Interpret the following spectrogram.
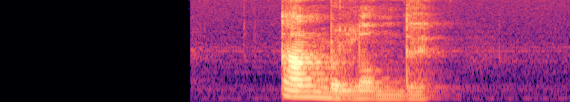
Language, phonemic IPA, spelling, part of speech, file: Dutch, /ˈambəˌlandə/, aanbelandde, verb, Nl-aanbelandde.ogg
- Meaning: inflection of aanbelanden: 1. singular dependent-clause past indicative 2. singular dependent-clause past subjunctive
